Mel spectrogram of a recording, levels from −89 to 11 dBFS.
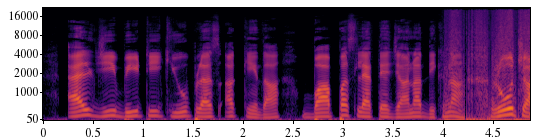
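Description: A stuck bit runs from 4.02 s to the end of the clip, heard as added distortion laid over the speech. The likely cause is one data bit held fixed, so roughly half the sample values land off by that bit's weight.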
